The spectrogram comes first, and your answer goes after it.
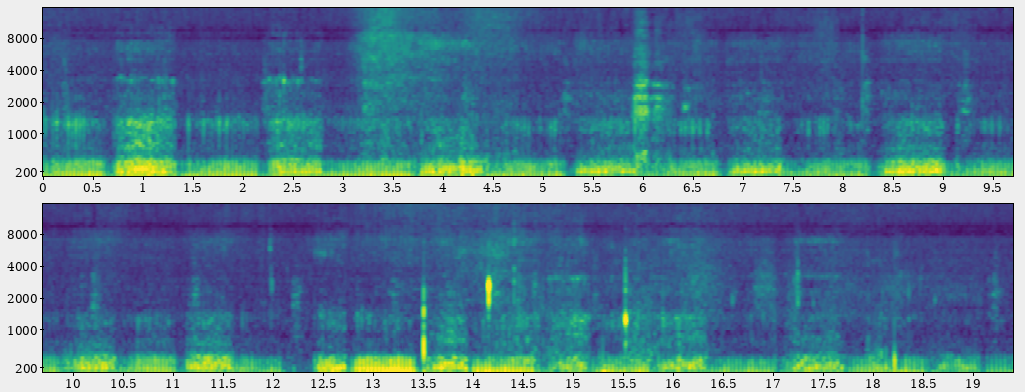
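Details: A loud, continuous purr from a friendly male stray cat that purrs whenever someone pets him, recorded as a timid house cat meets him. The low, pulsing rumble is broken by brief handling knocks and rustles.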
